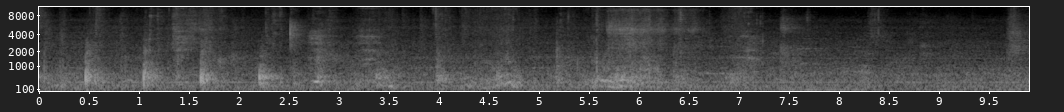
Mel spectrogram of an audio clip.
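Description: A woman sobs softly nearby.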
